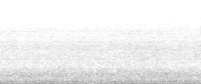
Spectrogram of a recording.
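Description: Steady low hum and rumble inside a stationary car's cabin, with a faint constant tone under it.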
